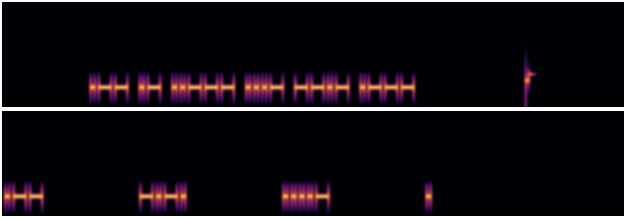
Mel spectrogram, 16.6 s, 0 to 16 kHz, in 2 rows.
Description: Morse code, heard as a keyed tone, about 22 wpm, spaced as for 11 wpm, 700 Hz. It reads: WA2VQJ WC4E
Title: USA Call Signs - 8x Character Spacing - 22wpm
